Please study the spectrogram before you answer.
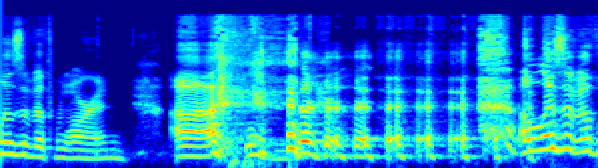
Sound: group laughing

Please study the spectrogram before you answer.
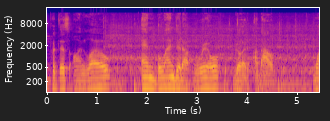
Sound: mixer whirs

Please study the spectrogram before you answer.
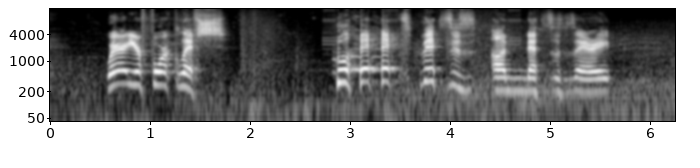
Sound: laughing

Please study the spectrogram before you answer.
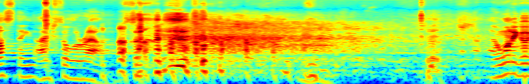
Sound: laughter

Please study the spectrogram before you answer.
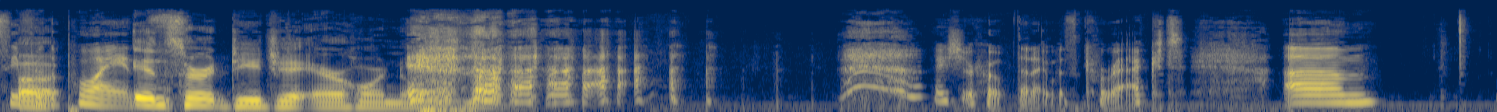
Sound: laughter

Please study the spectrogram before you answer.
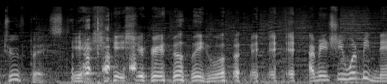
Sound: laughs

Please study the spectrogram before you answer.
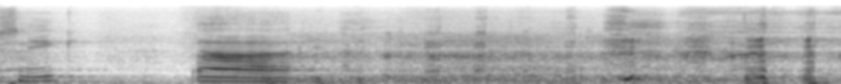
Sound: audience laughing

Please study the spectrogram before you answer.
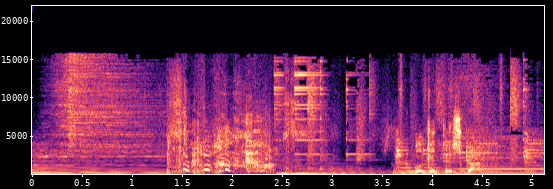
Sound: laughing

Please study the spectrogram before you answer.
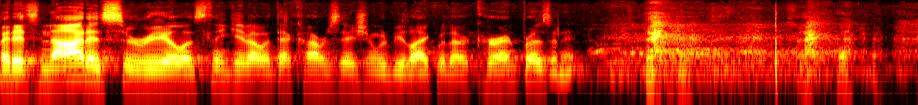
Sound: audience laughter

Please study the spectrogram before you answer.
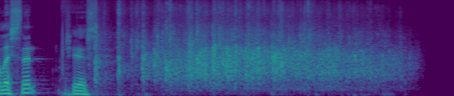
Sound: applause

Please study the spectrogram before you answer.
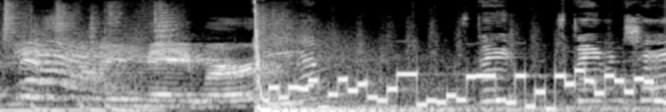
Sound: beep boop sounds

